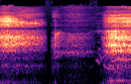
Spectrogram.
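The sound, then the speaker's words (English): A person imitates a dog's heavy panting: two rapid, breathy huffs, in and out, loud, with a brief catch between them. “But it's just like on the floor and he's just sitting there in shame, breathing heavy like...”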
